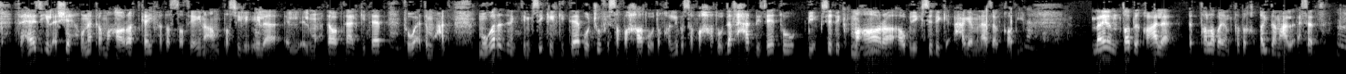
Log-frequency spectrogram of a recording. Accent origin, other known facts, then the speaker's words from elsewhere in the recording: Egypt; عندنا في مصر مجموعة خبراء غير عاديين وإمكانياتهم غير عادية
